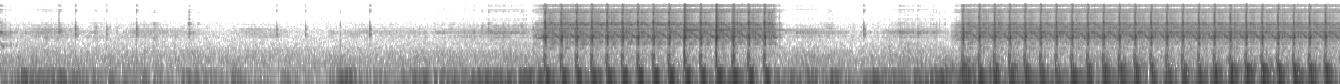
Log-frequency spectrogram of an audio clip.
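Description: AK-style airsoft rifle firing on full auto in two long bursts of rapid, evenly spaced shots over a whine, the first about four seconds in and the second from about seven seconds to the end.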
